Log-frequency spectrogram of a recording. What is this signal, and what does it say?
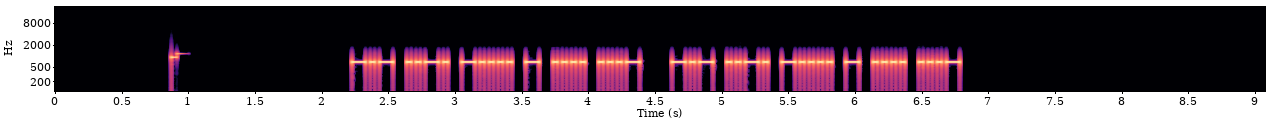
Morse code, heard as a keyed tone, about 34 wpm, 700 Hz. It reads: KF6THV KF6THV
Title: USA Call Signs Repeated 2x 35wpm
